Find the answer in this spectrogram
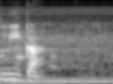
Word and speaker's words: licha: The abstract idea of religion was correctly shown in sculptured objects known as licha, pronounced lika, or larawan reverently worshipped by the natives.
